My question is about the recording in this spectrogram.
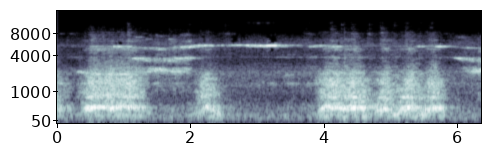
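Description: Manual foot-pedal agarbatti (incense stick) making machine being worked: two strokes of mechanical noise, each about two seconds long, with a short one between, as the press pushes paste out around the sticks. A faint steady high tone runs underneath.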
